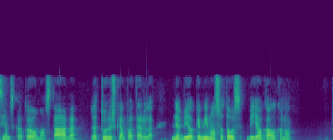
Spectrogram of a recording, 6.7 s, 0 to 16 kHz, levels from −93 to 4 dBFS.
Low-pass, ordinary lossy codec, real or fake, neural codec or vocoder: 7.2 kHz; AAC, 64 kbps; fake; codec, 16 kHz, 1.1 kbps, Voila-Tokenizer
